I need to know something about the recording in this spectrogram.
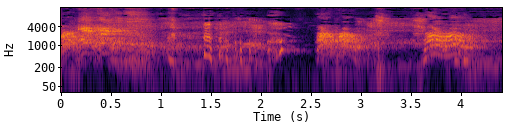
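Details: Pet dog reacting to a fake wolf prank gives sharp yipping barks in two bursts with a short silent gap between them, the calls loud and clear.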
